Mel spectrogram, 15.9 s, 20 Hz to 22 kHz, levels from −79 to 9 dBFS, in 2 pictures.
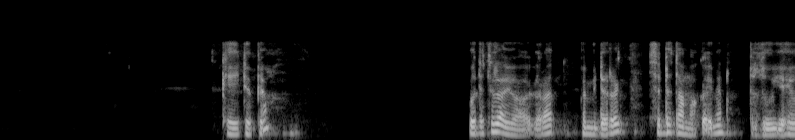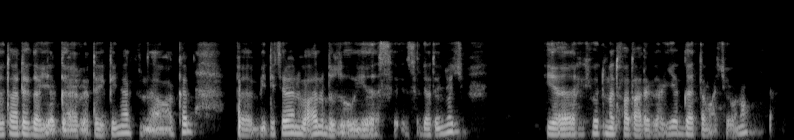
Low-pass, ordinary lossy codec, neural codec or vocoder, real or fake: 7.2 kHz; Opus, 64 kbps; vocoder, 22.05 kHz, 80 mel bands, HiFi-GAN; fake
